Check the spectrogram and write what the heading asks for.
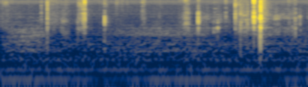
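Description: Paper stickers being peeled off a roll: faint crackling of the paper and backing, with small scattered clicks and one sharper click near the end.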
